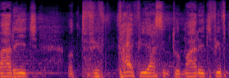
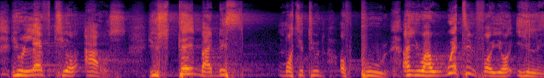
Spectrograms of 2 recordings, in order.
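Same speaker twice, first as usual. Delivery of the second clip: forceful preaching; 4 semitones higher, 8 dB louder than usual. Real, not acted. Preacher challenging the one waiting by the pool, forceful preaching.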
